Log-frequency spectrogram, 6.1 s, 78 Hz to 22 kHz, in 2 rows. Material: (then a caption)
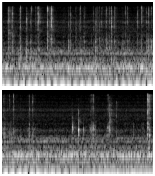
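Plastic. A hand-sized soft plastic film pouch of makeup remover wipes (40 count), full of wipes and topped with a hard white plastic snap lid, is held in both hands and tapped and scratched with fingertips and short nails across the lid and the crinkly pouch. The result is a quick, uneven run of light clicks, taps and soft crinkles over a steady low hum.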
